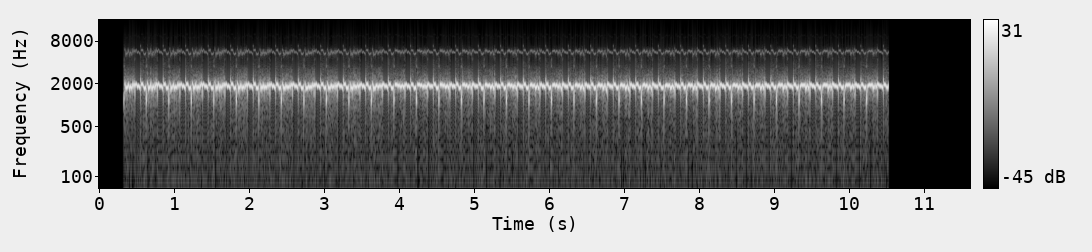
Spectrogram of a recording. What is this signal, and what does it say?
SSTV (slow-scan television), Robot 72, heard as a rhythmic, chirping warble.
